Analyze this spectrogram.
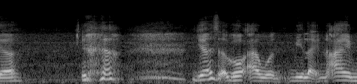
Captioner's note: laughs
